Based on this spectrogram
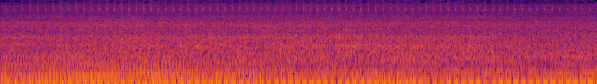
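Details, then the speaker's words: Honda Vario scooter after replacing the cam chain tensioner: steady low idle thrum at an even beat with no chain rattle; quieter, normal idle. "dan ini kita coba dan teman-teman bisa dengarkan untuk ee suaranya ya setelah diganti untuk pensionernya lebih"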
